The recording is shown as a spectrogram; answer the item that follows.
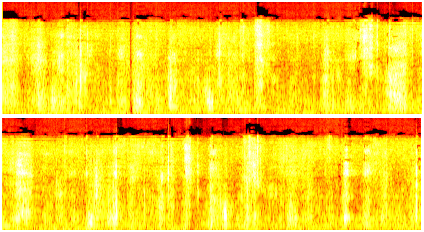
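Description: Close-up mouth sounds of a person eating chocolate sponge cake layered with cream: a bite and then chewing, with many irregular wet smacks and clicks.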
